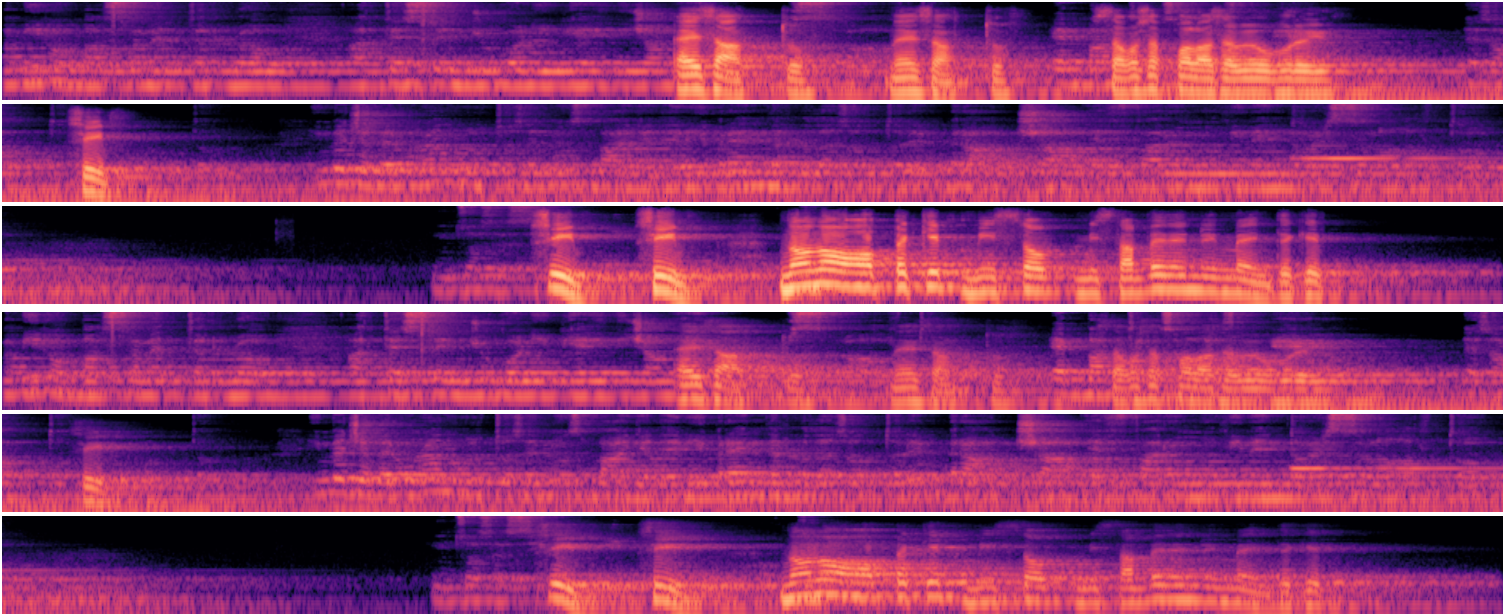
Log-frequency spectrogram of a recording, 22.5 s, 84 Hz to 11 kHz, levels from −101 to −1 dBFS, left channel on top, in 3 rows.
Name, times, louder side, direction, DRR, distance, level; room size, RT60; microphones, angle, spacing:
voice 1, 0.0-4.9 5.2-6.8 7.3-8.7 9.1-15.1 17.2-18.4 18.8-19.1 19.6-19.7, equal, 55° right, 2 dB, 1.7 m, -39 dB
voice 2, 3.4-4.0 4.4-5.0 5.5-6.7 7.9-8.1 17.7-17.9 18.2-18.5 18.9-21.6, left 8 dB, 75° left, 15 dB, 0.3 m, -22 dB
sound 1, 5.6-15.5, equal, 10° left, 1.2 m, -44 dB
8.9 x 6.5 x 7.5 m, 2.6 s
head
